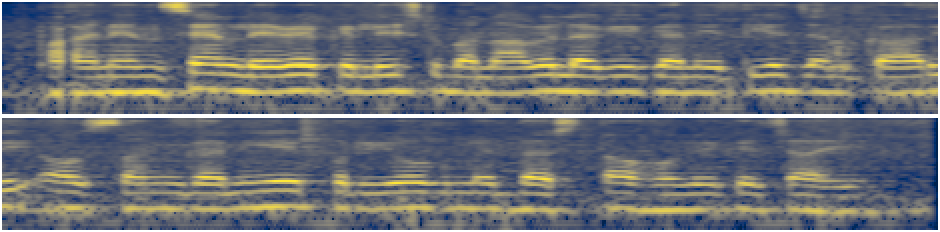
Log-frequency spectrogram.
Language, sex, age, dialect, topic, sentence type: Magahi, male, 25-30, Central/Standard, banking, statement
